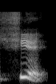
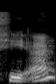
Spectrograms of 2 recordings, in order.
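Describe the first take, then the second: First: The syllable is said with the fourth tone. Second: The syllable is said with the third tone. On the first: It means thanks. "চার নম্বর টোন শিয়ে" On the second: It means write. "তিন নম্বর টোন শিয়া"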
